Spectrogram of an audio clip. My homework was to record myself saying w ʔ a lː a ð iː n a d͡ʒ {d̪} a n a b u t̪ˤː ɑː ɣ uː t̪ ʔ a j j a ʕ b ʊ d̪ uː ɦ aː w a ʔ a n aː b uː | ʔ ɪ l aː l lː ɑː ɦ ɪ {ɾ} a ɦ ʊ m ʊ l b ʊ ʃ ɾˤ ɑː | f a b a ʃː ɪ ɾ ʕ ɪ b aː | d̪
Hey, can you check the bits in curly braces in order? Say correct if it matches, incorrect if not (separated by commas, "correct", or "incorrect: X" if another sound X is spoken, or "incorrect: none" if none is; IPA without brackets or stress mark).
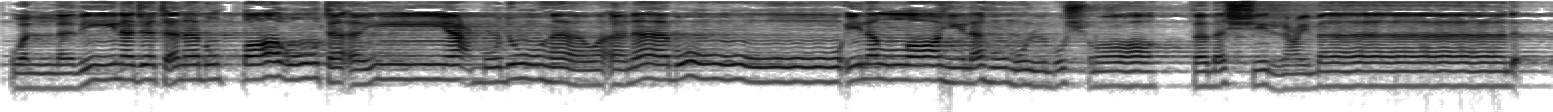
incorrect: t̪, incorrect: l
